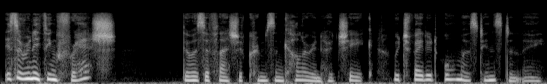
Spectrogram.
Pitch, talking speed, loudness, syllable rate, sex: 195 Hz, 195 wpm, -18 LUFS, 6.2 syllables/s, female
